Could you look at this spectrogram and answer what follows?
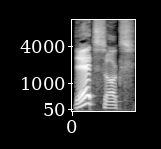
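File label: scout taunt rps lose, male voice; taunts; tf2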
